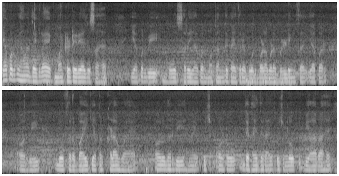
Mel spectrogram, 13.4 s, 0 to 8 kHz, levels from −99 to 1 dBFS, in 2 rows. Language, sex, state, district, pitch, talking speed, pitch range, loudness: Hindi, male, Bihar, Saran, 110 Hz, 230 wpm, 105-115 Hz, -24 LUFS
